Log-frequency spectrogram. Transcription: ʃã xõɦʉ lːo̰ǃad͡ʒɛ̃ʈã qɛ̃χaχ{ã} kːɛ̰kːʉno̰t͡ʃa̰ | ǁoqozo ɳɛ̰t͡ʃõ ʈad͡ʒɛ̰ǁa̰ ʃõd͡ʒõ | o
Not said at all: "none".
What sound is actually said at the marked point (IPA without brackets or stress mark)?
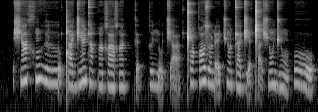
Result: ã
